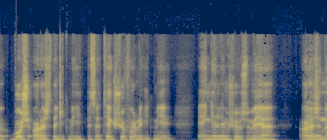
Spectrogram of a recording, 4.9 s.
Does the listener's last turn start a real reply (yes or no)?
no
